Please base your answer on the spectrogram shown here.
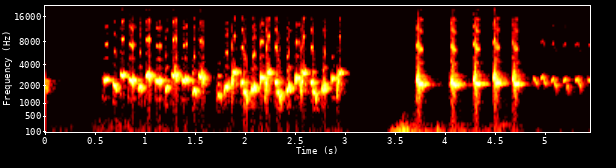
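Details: Sooty-headed bulbul lure song, long rolling style: two bursts of tumbling chirpy whistles, a gap with a low thump, then separate sharp notes ending in a soft quick trill.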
